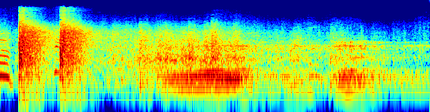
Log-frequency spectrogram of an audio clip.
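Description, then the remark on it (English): An old car engine cranks to life with two sharp, loud backfire bangs, then settles into a rough, sputtering rumble that surges and fades unevenly. “Man, what a car.”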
